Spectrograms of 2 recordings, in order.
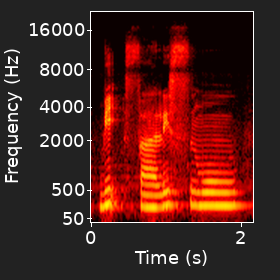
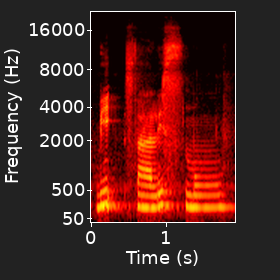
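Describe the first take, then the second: First: The l runs straight into ismu. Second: The l runs straight into ismu.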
